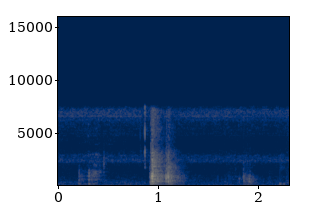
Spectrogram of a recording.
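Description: Woody bougainvillea cuttings set down on a plastic sheet: one short clatter about a second in, with a few faint handling ticks around it.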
